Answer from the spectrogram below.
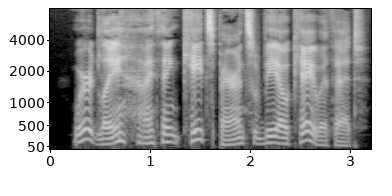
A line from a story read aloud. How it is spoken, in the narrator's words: John said dryly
